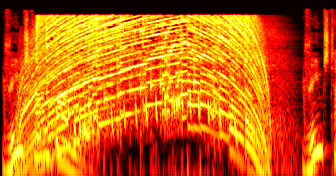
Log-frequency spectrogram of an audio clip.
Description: rückspulen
